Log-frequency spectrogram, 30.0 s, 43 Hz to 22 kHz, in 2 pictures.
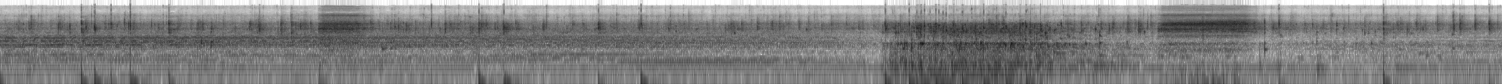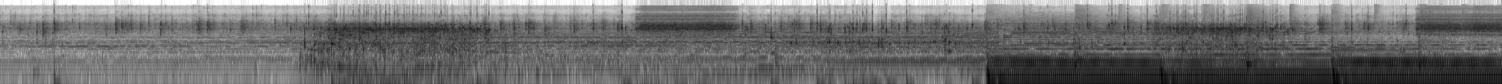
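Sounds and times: exhaled bubbles rushing underwater: 0:00.0 - 0:11.6, 0:12.8 - 0:28.7
faint crackling clicks underwater: 0:00.0 - 0:29.6
short high hiss: 0:29.2 - 0:30.0.

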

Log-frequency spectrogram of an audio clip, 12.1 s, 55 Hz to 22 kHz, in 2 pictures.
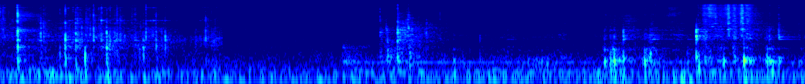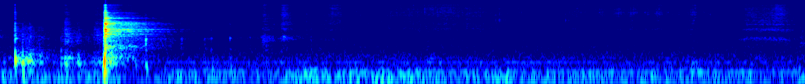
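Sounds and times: foam beads pattering: 0:08.0 - 0:12.0.

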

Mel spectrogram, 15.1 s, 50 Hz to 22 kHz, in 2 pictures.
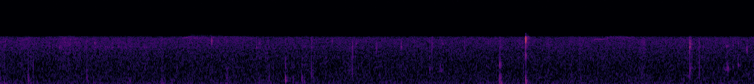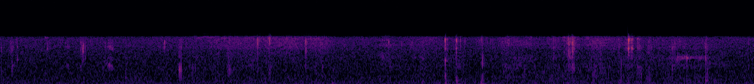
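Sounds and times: dog chewing cartilage: 0:02.1 - 0:10.2.

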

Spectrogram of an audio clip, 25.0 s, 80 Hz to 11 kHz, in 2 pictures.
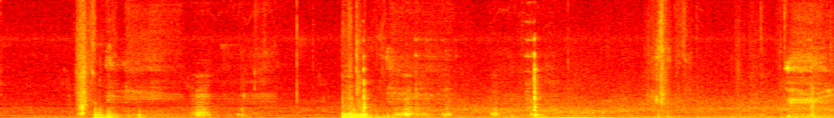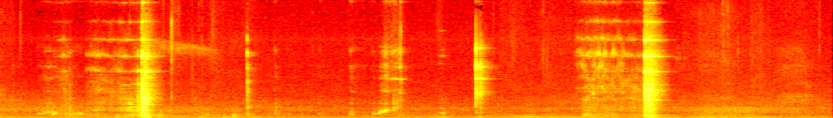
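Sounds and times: loud ringing metal clanks: 0:21.2 - 0:22.7.

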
